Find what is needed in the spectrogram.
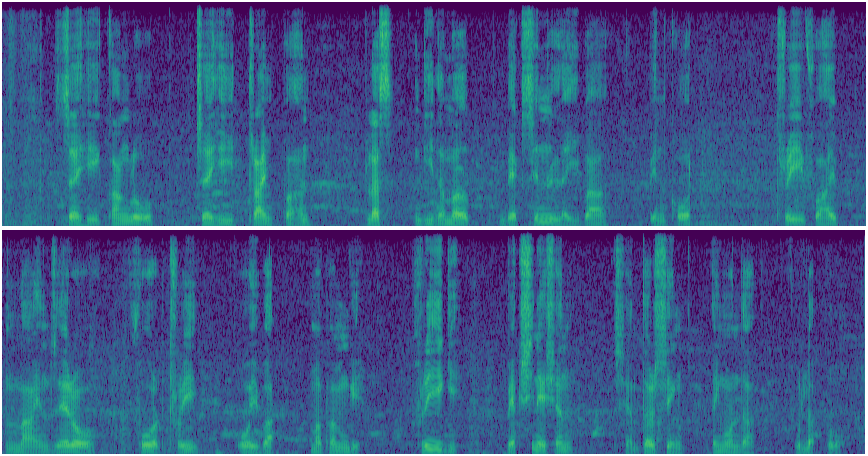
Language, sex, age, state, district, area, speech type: Manipuri, male, 45-60, Manipur, Churachandpur, rural, read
